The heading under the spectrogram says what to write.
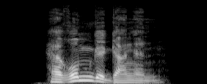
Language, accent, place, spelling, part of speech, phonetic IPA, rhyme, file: German, Germany, Berlin, herumgegangen, verb, [hɛˈʁʊmɡəˌɡaŋən], -ʊmɡəɡaŋən, De-herumgegangen.ogg
- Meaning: past participle of herumgehen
